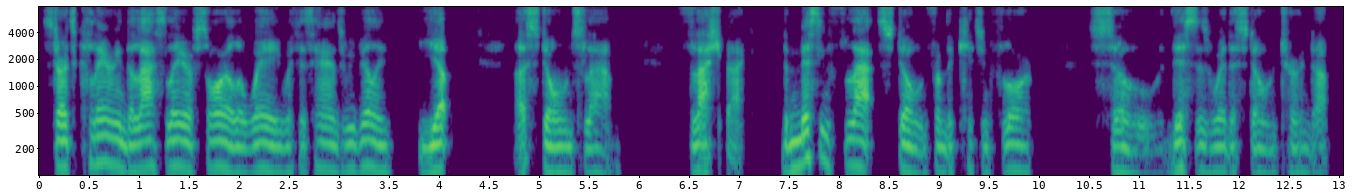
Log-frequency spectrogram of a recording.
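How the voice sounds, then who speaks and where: A man with a fairly low voice narrates screenplay directions in short, clipped, dramatic phrases. The sound is dry, with little room around it. He reads as a storyteller setting out each piece of action. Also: no echo. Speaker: script narrator at a table read. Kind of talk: scripted narration, reading stage directions.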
